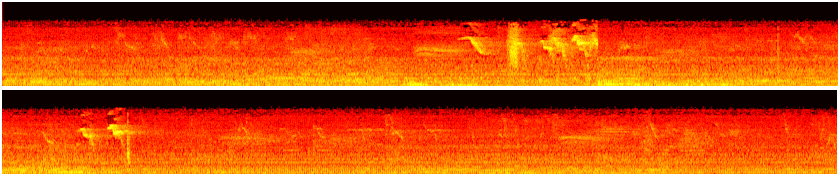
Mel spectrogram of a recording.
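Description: Birds chirping: a quick cluster of short, high chirps about five seconds in and another pair near nine and a half seconds, over a steady low hum.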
